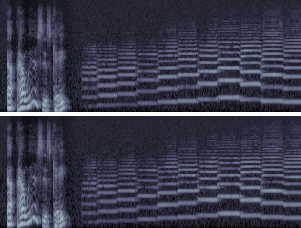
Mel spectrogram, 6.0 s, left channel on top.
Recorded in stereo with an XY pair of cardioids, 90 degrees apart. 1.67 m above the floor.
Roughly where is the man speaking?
Ahead.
